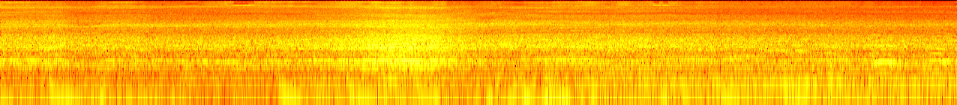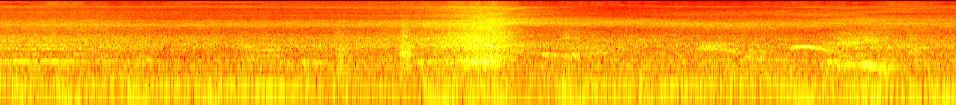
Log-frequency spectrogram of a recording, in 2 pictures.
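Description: A small gesture-controlled drone powered on and flying nearby gives a steady whining buzz over broad airy hiss, swelling briefly twice as it moves, with no speech.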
